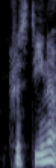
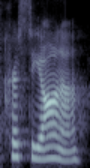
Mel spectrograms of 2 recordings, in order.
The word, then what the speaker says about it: Christiana: Is it Christina or Christiana? Oh, don't say Christina. It's Christiana.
